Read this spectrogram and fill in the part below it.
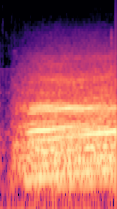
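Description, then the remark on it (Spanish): A car engine revs up and holds a steady, rising drone, loud, with a low rumble underneath and no voices, used as a traffic sound effect. “El tráfico a esta hora.”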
